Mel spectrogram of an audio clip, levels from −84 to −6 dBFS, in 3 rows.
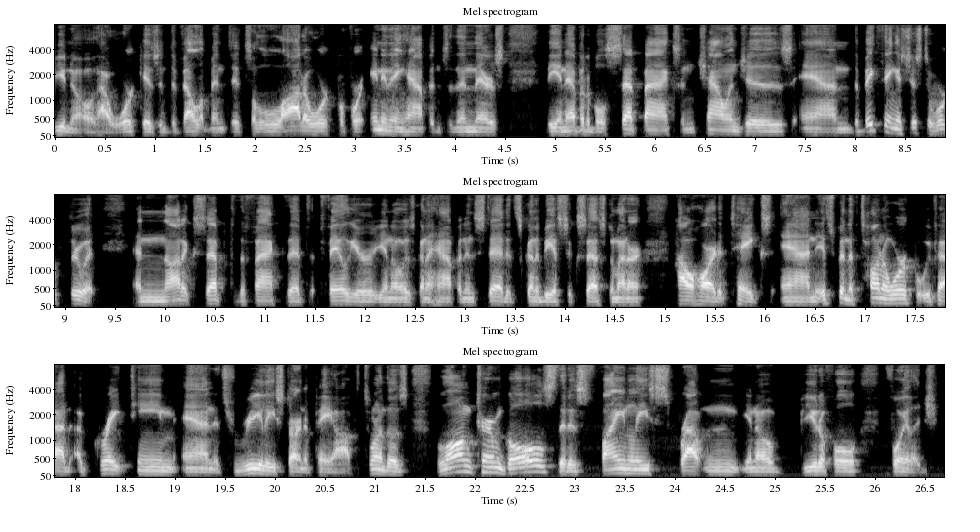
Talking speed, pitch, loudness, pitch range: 210 wpm, 90 Hz, -18 LUFS, 80-105 Hz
